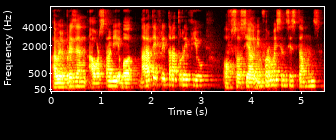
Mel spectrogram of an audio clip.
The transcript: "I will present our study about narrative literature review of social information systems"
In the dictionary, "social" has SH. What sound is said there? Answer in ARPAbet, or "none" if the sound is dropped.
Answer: S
